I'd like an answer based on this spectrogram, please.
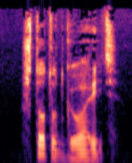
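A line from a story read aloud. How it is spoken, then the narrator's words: Plain. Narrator (Russian): ответил он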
